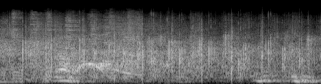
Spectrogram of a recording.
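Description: Audience applause at a jazz festival workshop, a dense, steady wash of clapping from a crowd that holds through the whole stretch, with a voice briefly talking over it partway.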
